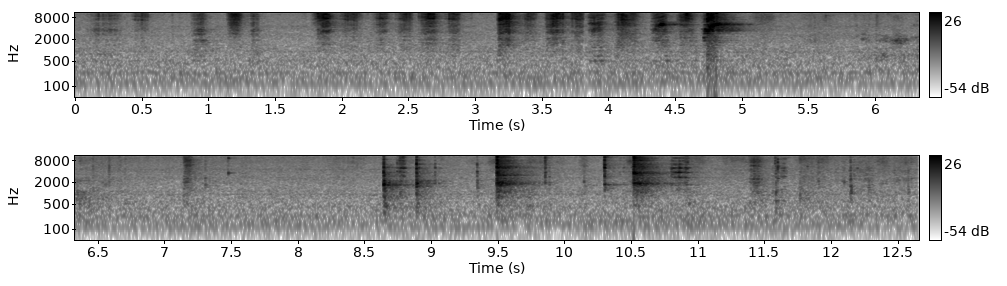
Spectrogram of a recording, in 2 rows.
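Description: A sharp tool scratches a mark onto a metal seat bracket from a BMW E36 during a racing seat install, giving bursts of close, rasping scrapes that come in uneven strokes with short pauses between them.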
